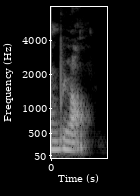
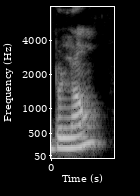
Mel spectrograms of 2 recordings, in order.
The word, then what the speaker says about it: blanc: petit t is silent and blanc is silent of cours nous rejoignons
